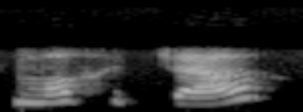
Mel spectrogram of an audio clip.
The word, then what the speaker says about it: Muhga: It's Muhga Eltigani. So both of the G's are pronounced like a J.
